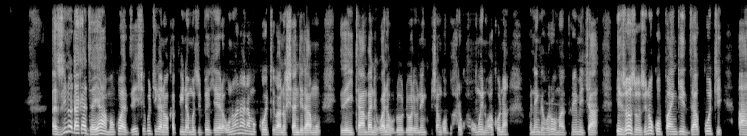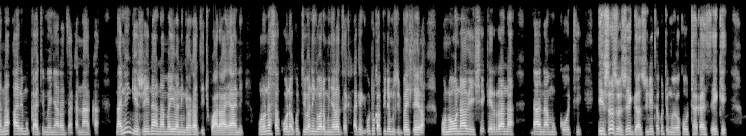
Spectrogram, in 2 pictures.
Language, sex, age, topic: Ndau, male, 25-35, health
